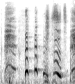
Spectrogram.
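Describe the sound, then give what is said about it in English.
A voice imitates heavy breathing: a quick run of breathy, voiced huffs and gasps with wavering pitch, moderately loud, several short bursts across about a second and a half. “So the first thing I wrote commentary wise was starts with heavy breathing.”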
